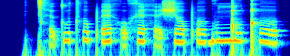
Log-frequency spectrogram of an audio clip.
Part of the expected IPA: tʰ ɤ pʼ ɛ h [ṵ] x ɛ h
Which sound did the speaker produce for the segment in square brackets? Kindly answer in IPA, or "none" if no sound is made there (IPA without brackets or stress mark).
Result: o̰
